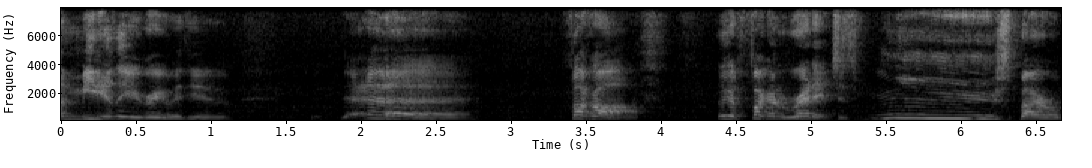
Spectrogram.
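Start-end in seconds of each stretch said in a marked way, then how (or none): none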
